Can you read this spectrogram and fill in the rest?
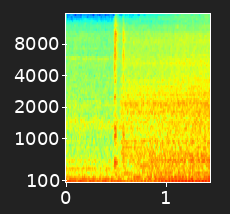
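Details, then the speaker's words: Mitsubishi Maven with AC switched on: sharp AC clutch click, then idle drops from about 800 rpm to roughly 500 rpm and labours, because there is no idle-up signal to the ECU; fix planned via added intake-manifold air control switch. "Hi Ho langsung 500.000 Peter semua tuh turun ya file-nya 800 turun lagi"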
